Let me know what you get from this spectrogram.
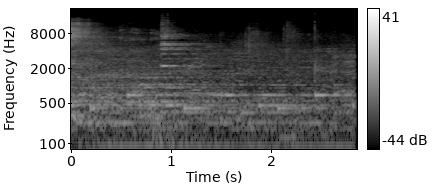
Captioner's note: bell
